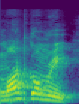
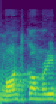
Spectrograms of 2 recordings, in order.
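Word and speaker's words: Montgomery: উপাধি লাভ করেন general মন্টগমরি মন্টগমরি মন্ট ইংরেজিতে উচ্চারণ মন্টগমরি বাংলা উচ্চারণ মন্টে গোমারি সো মন্টগমরি তিনি ডেজার্ট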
